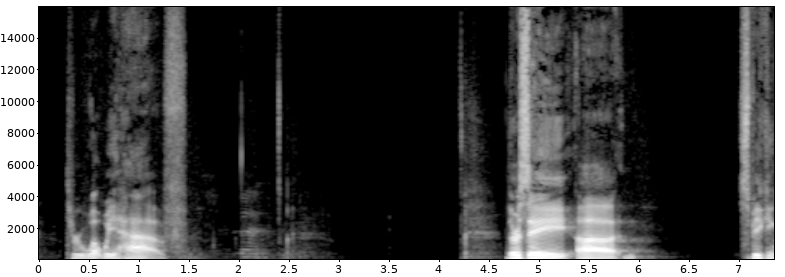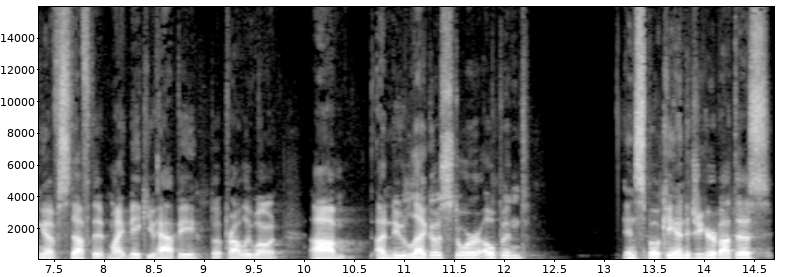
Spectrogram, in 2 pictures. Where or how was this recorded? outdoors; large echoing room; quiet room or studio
large echoing room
